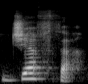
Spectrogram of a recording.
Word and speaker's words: Jephthah: another son of gideon and his name is pronounced jephthah j e p h t h a h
